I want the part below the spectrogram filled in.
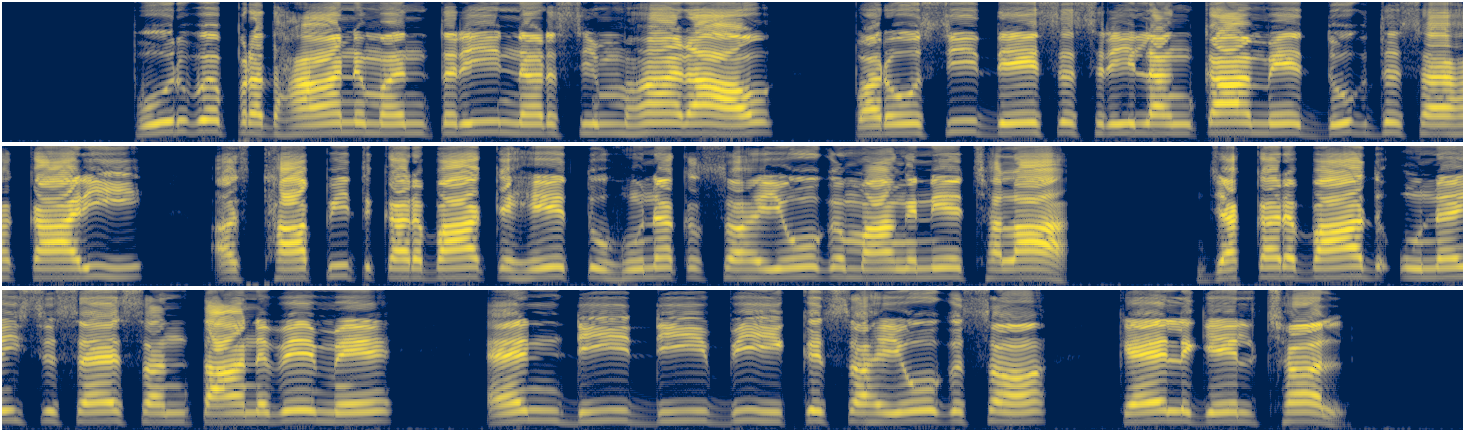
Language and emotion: Maithili, neutral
